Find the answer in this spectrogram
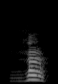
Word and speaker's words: vin: Et finalement, les lèvres étirées, vin, vont, vent, vin.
